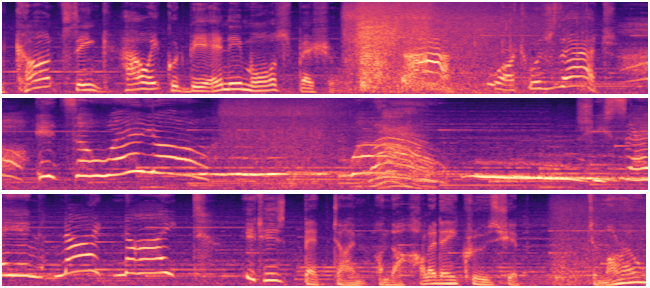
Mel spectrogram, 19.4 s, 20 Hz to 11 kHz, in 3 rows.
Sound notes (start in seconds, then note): 6.7 gasps; 8.4 whale calling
